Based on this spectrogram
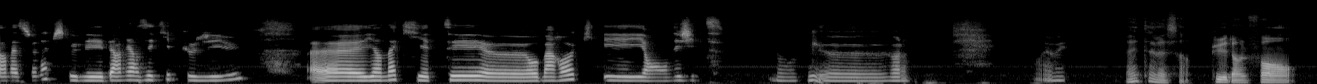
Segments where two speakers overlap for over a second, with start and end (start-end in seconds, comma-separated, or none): none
